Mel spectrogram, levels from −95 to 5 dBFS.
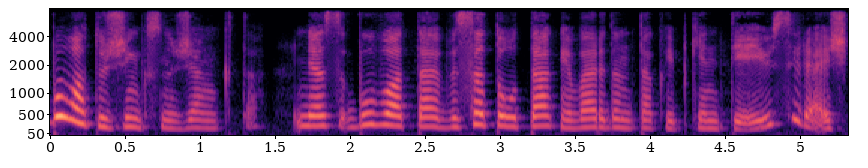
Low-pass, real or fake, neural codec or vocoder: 7.2 kHz; fake; codec, 16 kHz in and 24 kHz out, 1 kbps, XY-Tokenizer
